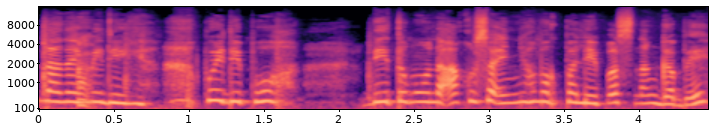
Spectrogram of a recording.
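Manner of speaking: trembling, frightened voice. Victoria asks nanay miding to let her stay the night, trembling, frightened. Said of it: "At nanginginig ka?".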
